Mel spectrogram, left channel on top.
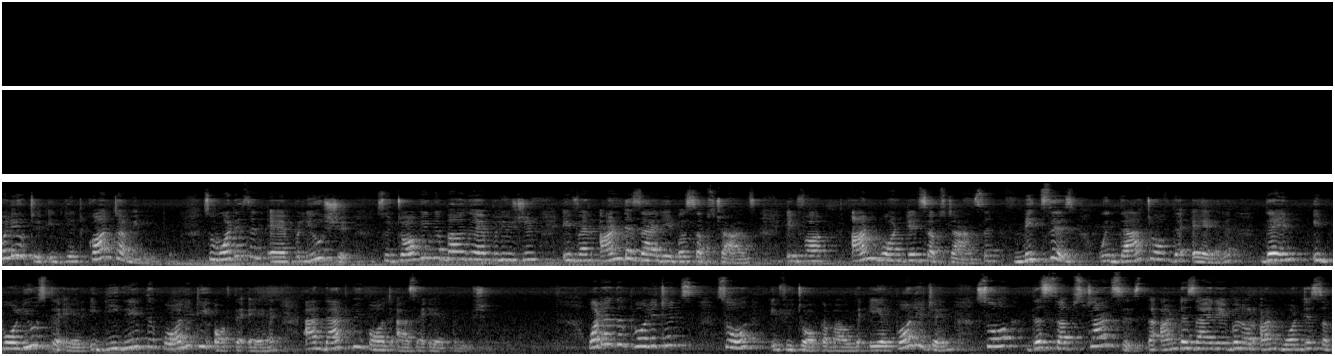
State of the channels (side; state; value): left; silent; digital silence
